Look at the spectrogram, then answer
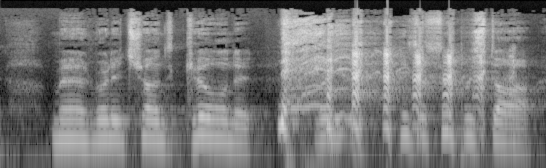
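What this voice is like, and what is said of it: Imitates another person's voice. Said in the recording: “my Lawrence impression.”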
